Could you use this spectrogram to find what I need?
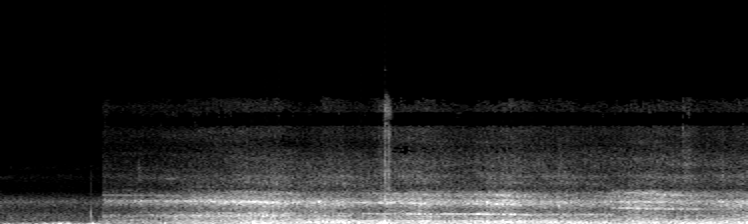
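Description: A train rolls loudly into a station close by.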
